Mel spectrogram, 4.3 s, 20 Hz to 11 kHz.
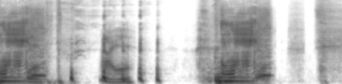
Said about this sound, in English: That was a waiter farting in front of Paul Blart, Mall Cop 2 family. Yeah. Was it a whoopee cushion or something? Or he just got him? Good fart.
